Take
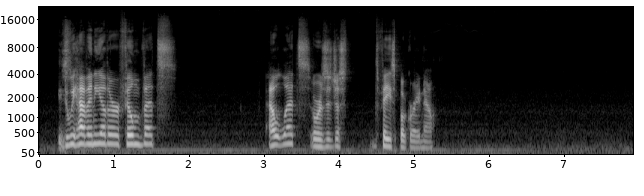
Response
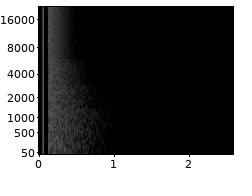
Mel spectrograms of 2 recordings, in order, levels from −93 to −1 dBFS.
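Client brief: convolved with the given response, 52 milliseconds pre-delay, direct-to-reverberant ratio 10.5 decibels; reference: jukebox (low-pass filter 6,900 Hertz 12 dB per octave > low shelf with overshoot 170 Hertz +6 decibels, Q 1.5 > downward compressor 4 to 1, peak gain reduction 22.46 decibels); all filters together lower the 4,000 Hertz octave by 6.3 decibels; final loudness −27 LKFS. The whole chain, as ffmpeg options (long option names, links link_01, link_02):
-filter_complex "[0:a]equalizer=frequency=4000:width_type=o:gain=-9,asplit=2[link_01][link_02];[1:a]atrim=start_sample=2205,adelay=52[link_03];[link_02][link_03]afir=irnorm=-1:irlink=0,volume=-9dB[link_04];[link_01][link_04]amix=inputs=2:normalize=0,lowpass=6900,lowshelf=frequency=170:width_type=q:width=1.5:gain=6,acompressor=threshold=-43dB:ratio=4,volume=19.5dB"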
